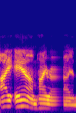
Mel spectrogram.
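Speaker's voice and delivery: defeated, deflated, beaten and let-down tone. Contestant answering the host after a tough matchup, sounding defeated. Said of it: "you sound a bit defeated right now".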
